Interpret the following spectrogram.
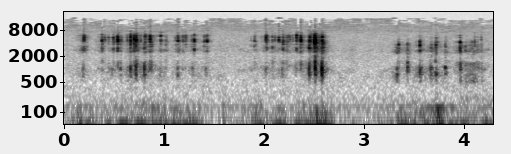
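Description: Faint computer keyboard typing in three short runs of keystrokes, entering a name into a text field.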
